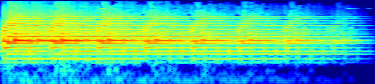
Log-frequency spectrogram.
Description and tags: Triad Gminor chord played with an electric guitar with a bit of distortion and a strong short-time delay.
